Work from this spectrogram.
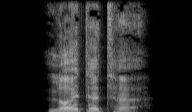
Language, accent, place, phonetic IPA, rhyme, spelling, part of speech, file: German, Germany, Berlin, [ˈlɔɪ̯tətə], -ɔɪ̯tətə, läutete, verb, De-läutete.ogg
- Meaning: inflection of läuten: 1. first/third-person singular preterite 2. first/third-person singular subjunctive II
